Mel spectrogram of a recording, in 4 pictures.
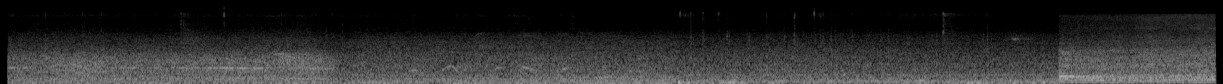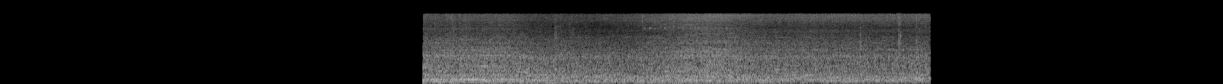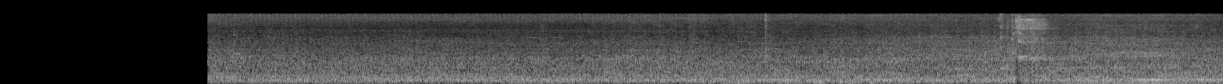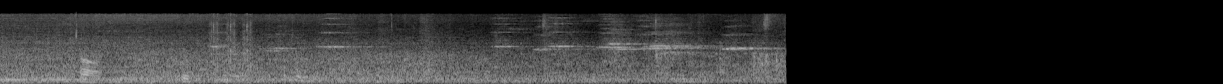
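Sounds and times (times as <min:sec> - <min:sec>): city street noise: 0:00.1 - 0:12.2, 0:16.5 - 0:21.6, 0:26.6 - 0:44.6
high squealing tones: 0:38.8 - 0:40.5, 0:41.6 - 0:44.5.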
